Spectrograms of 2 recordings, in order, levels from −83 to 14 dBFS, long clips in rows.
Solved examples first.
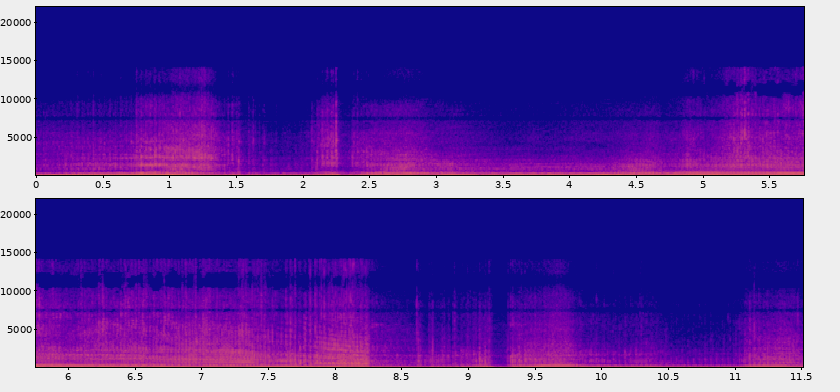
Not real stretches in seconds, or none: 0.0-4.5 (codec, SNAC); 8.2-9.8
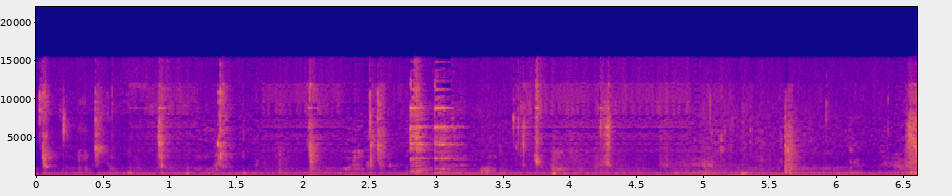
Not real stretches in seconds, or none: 0.7-1.2 (autoencoder, DAC-VAE); 1.7-2.3; 3.6-4.9

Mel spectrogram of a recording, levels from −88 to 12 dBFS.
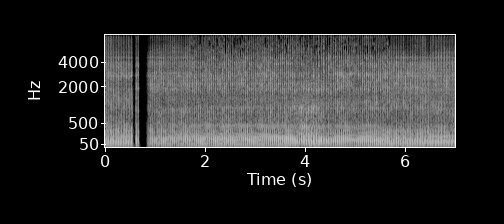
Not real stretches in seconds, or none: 0.0-1.7 (autoencoder, DAC-VAE); 5.7-7.0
